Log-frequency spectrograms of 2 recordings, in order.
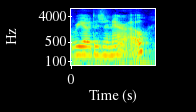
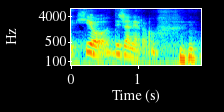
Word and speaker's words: Rio de Janeiro: The letter R is pronounced pretty differently in Brazil. It's pronounced more like how we pronounce H. So a city that I have my whole life called Rio de Janeiro is actually Rio de Janeiro.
